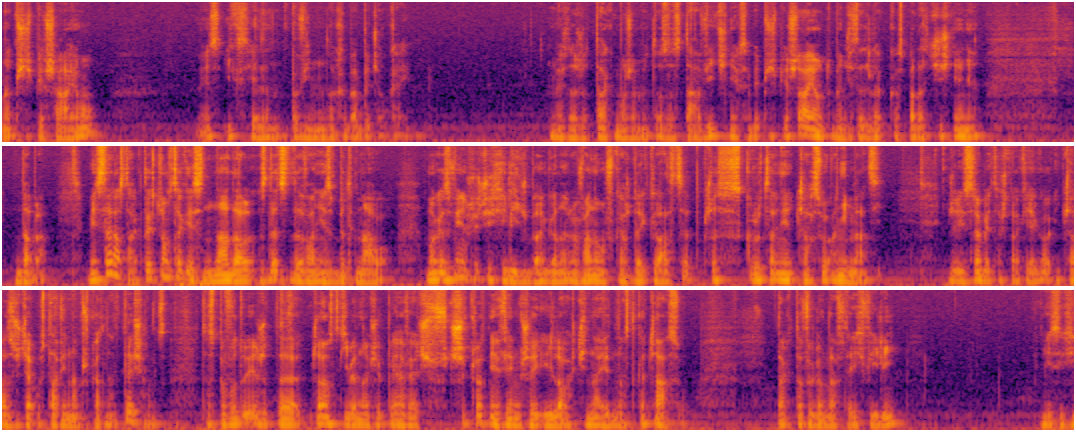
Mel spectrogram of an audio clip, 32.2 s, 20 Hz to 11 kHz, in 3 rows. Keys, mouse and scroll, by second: 2.0-3.8 drag, 16.8 Escape, 19.6-22.8 drag, 22.4 0, 27.0 alt+a, 31.8 Escape.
